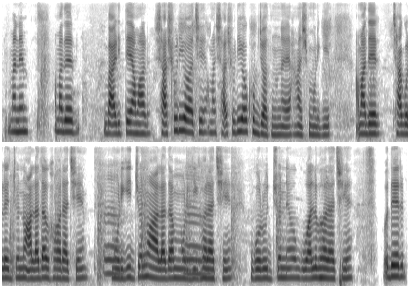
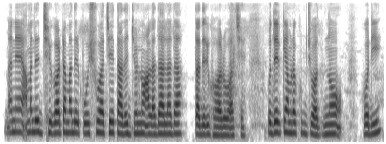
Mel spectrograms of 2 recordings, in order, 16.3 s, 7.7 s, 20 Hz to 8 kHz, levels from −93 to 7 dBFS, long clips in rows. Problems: background sounds at intervals, continuous background conversations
